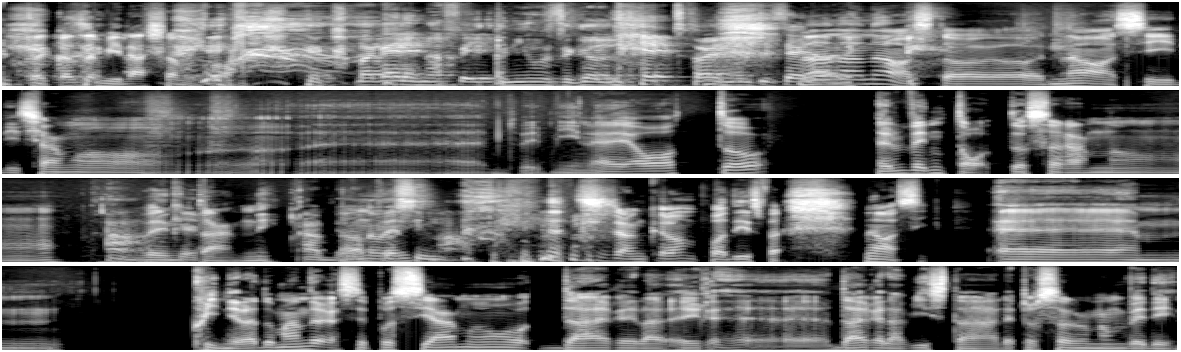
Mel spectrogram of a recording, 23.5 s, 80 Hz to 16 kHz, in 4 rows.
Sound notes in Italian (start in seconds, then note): 0.0 risate; 13.9 risate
